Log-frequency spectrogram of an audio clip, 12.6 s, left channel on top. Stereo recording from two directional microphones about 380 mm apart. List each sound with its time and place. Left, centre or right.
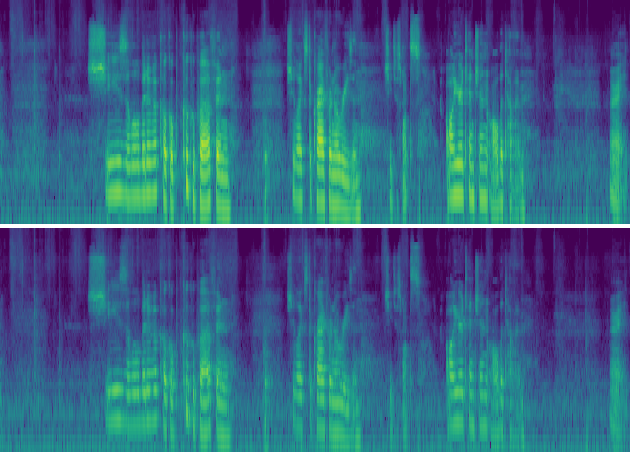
1.7 s speech: centre
12.2 s speech: centre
